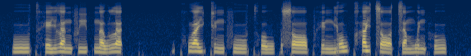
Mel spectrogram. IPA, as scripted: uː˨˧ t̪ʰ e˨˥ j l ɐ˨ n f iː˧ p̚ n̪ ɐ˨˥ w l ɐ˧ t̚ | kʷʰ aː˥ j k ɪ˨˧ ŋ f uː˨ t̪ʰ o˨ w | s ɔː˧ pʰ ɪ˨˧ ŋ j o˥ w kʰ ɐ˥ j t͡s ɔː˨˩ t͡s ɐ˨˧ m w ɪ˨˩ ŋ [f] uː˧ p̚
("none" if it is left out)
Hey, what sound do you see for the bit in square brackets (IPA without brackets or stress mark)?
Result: h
